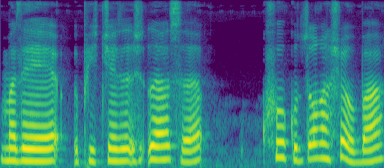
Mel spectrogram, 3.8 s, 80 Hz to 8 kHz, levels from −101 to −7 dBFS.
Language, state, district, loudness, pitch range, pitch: Chakhesang, Nagaland, Dimapur, -15 LUFS, 205-235 Hz, 215 Hz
